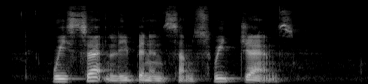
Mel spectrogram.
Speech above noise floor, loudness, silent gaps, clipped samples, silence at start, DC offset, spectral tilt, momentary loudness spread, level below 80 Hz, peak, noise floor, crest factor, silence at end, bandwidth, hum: 40 dB; -25 LUFS; none; under 0.1%; 0.55 s; under 0.1%; -4 dB/octave; 8 LU; -72 dBFS; -4 dBFS; -65 dBFS; 22 dB; 0.75 s; 16 kHz; none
